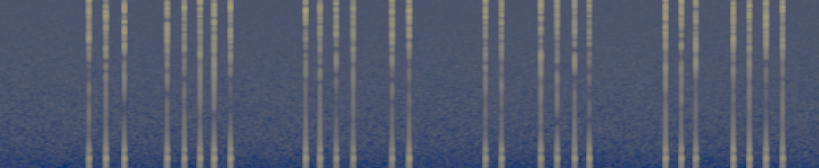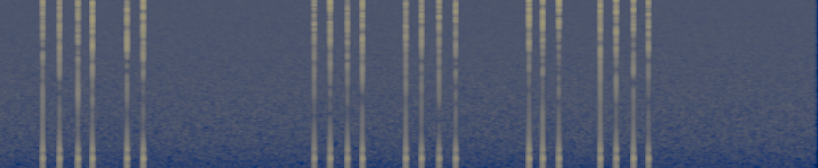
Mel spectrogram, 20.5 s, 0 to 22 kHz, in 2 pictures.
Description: Tap code, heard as knocks on a wall, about 5 knocks a second. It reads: PRIOR TO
